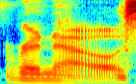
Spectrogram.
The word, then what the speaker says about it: Renault: Usually, it's the first part of my name that people stumble stumble on uh, because it's spelt a little differently, but it's Renault. So you were very close.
